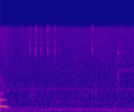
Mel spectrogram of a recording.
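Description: A few faint computer keyboard clicks: a quick run of about four keystrokes about half a second in, and one more a little under a second later, while a spreadsheet cell is edited.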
